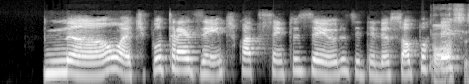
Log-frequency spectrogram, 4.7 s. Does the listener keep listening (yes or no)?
yes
